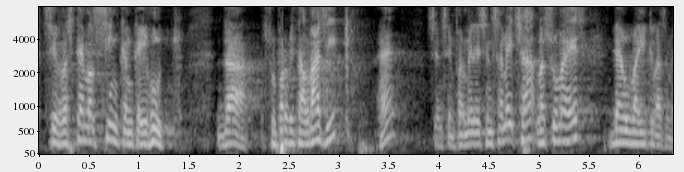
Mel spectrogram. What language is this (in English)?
Catalan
